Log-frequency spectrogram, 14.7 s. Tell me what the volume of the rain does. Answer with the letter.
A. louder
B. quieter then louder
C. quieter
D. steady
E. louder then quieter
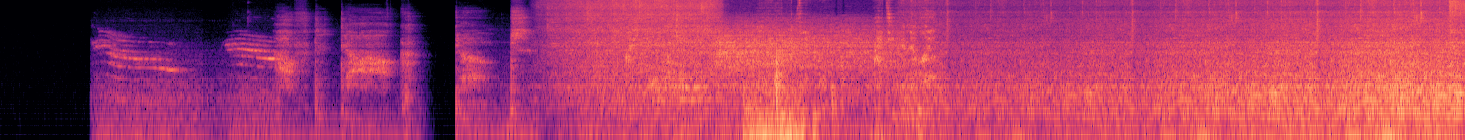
B.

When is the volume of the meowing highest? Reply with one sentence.
The volume of the meowing peaks at 8 seconds.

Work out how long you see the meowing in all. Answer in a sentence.
You can hear the meowing for 3 seconds altogether.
